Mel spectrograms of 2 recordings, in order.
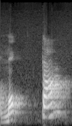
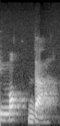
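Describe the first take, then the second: First: "mocta" with a hard T after the stopped K; strong T. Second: "mocda" with a voiced D after the stopped K; soft D version. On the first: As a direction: say "mocta", punching a tense "ta". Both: Shown as a demonstration. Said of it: "É mais fácil falar mocta do que mocda".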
